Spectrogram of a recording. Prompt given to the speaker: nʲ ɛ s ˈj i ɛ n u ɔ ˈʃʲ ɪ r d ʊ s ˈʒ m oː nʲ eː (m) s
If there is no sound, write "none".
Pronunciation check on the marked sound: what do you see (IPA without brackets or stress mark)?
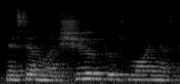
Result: none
